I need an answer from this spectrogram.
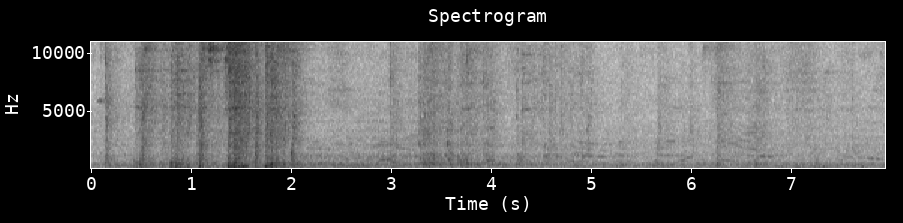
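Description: Passenger train running along the track, heard from an open coach doorway: a steady rumble of the wheels with clickety-clack knocks over the rail joints. The knocks are loudest in a cluster about a second or two in, then settle into an even run.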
